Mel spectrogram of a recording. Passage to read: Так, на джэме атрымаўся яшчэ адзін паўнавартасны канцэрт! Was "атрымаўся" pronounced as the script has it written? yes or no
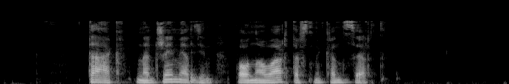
no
